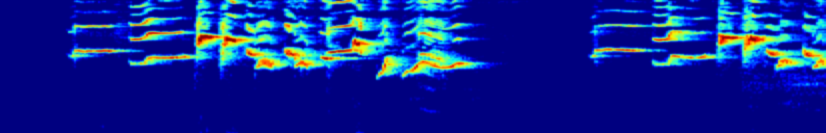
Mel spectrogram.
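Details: Forest-dwelling wild magpie-robin singing: clean steady whistles open into a fast jumble of descending, slurred notes, then a pause and a fresh whistled phrase.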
